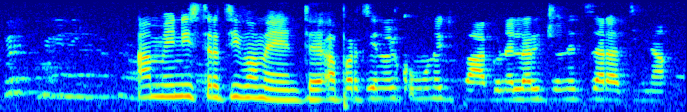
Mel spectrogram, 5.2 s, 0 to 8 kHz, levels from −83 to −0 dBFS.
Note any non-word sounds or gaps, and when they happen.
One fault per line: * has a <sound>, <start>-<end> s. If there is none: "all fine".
all fine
